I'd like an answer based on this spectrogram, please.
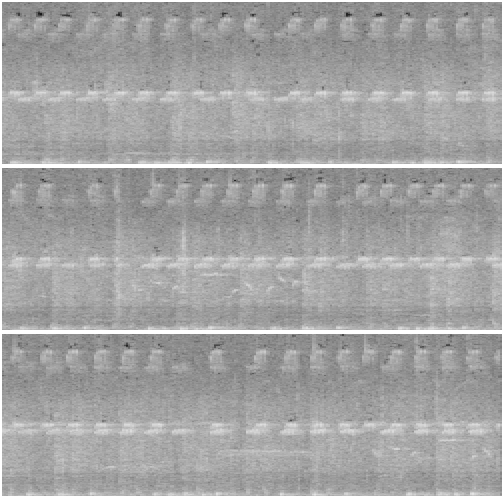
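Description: Many runners' footfalls on asphalt as a pack passes, heard as irregular low thuds a few times a second. Over them, an insect chirps high in a rapid, even rhythm throughout.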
